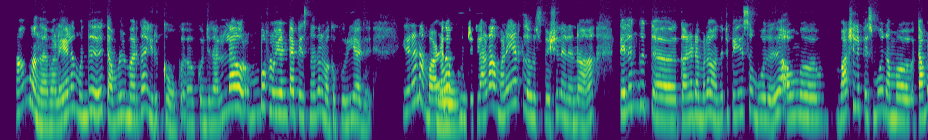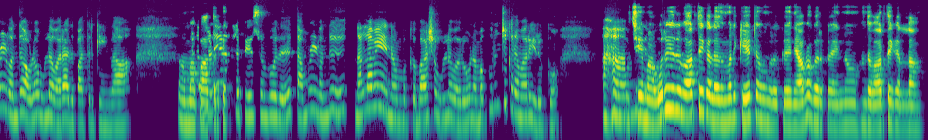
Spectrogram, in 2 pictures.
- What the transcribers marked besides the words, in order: static; in English: "ப்ளூயன்ட்டா"; mechanical hum; in English: "ஸ்பெஷல்"; other background noise; distorted speech; laughing while speaking: "அப்படிங்குற போது"; tapping
- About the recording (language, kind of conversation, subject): Tamil, podcast, பொது விழாவில் ஒருவரைச் சந்தித்து பிடித்தால், அவர்களுடன் தொடர்பை எப்படி தொடர்வீர்கள்?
